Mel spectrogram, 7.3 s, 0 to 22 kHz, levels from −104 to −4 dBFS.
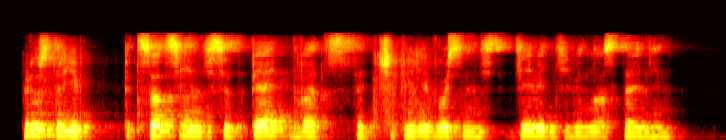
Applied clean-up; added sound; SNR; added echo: neural mask model DeepFilterNet 3.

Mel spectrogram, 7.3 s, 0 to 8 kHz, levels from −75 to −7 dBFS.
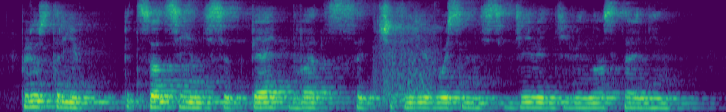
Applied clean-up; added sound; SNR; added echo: none; Zipper (clothing); 19 dB; reverberation time 1.1 s.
